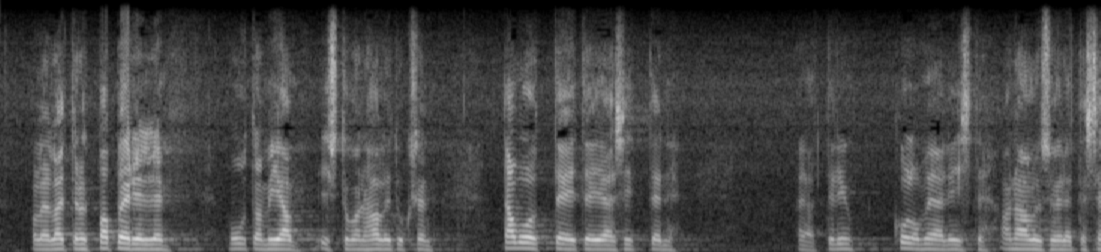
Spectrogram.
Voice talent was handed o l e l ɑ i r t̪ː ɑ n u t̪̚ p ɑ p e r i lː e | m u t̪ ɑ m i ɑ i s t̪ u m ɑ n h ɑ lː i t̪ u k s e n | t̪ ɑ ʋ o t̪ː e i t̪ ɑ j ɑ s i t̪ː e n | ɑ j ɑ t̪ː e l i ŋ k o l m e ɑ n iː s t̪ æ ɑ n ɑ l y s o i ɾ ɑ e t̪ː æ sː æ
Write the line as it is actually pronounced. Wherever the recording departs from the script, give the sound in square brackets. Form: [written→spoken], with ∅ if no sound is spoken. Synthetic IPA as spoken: o l e l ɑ i [r→∅] t̪ː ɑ n u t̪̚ p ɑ p e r i lː e | m [u→uː] t̪ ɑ m i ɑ i s t̪ u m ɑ n h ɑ lː i t̪ u k s e n | t̪ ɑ ʋ o t̪ː e i t̪ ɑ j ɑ s i t̪ː e n | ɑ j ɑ t̪ː e l i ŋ k o l m e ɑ n iː s t̪ æ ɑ n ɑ l y s o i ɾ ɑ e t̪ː æ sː æ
